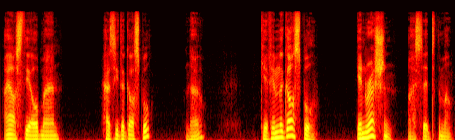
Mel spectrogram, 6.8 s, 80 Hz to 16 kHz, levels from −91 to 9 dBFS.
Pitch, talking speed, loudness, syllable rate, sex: 115 Hz, 185 wpm, -17 LUFS, 6.1 syllables/s, male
